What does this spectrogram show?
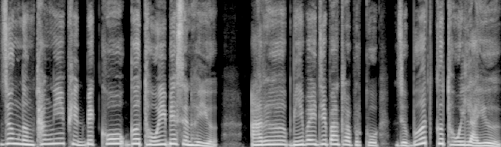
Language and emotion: Bodo, fearful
